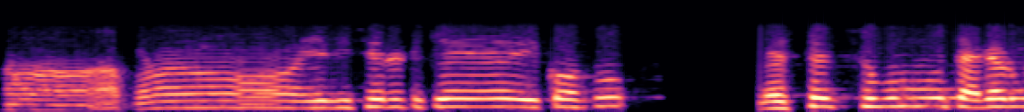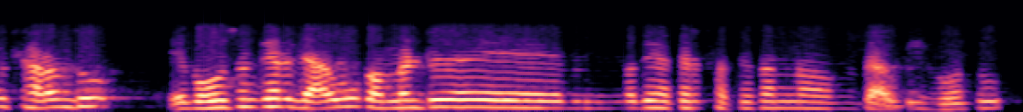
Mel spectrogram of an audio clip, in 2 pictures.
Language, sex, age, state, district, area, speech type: Odia, male, 60+, Odisha, Khordha, rural, conversation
